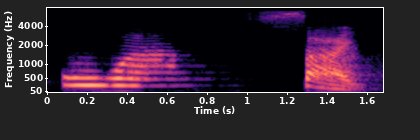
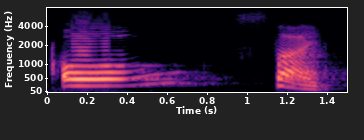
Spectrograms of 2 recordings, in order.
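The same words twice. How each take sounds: First: It is said with its usual standard pronunciation. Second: It is sounded out to follow its spelling. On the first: "The correct pronunciation for this is oocyte" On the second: "Why am I calling it oocyte? It can help you with the spelling"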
